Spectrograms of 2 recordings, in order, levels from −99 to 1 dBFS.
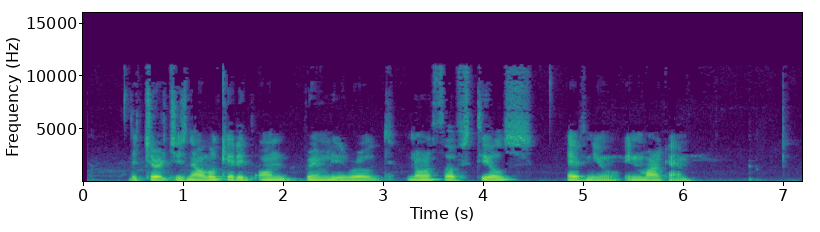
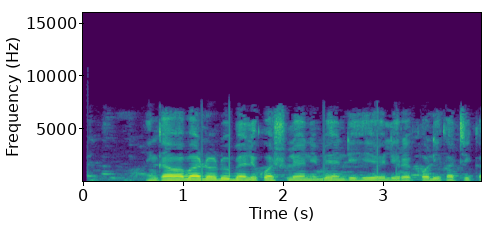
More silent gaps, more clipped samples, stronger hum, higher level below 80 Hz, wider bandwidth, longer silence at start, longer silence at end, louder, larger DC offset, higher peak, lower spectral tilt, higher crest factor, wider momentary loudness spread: neither; neither; neither; first, -40 dBFS vs -46 dBFS; first, 11.5 kHz vs 7.2 kHz; first, 0.45 s vs 0.05 s; first, 1.1 s vs 0.1 s; second, -21 LUFS vs -18 LUFS; neither; about the same, -2 dBFS vs -2 dBFS; about the same, -7.5 dB/octave vs -7 dB/octave; about the same, 18 dB vs 16 dB; first, 12 LU vs 9 LU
